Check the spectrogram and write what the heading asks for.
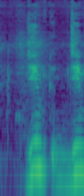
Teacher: زبان کے بیچ کو اوپر کے تالو سے لگانے سے جیم ادا ہوتی ہے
